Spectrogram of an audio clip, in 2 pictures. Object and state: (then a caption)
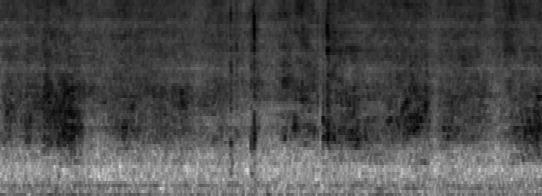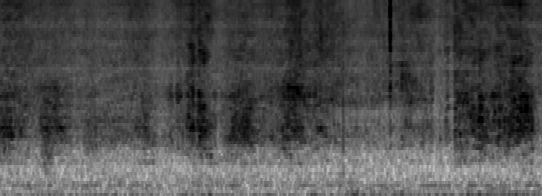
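Cardboard pencil box being scratched and tapped. A small, flat, yellow Crayola cardboard box, hollow and filled with coloured pencils, lies on a table and is tapped and lightly scratched with fingertips and short nails. Soft, bright, papery scratching comes in repeated swells, with occasional crisp, short taps. The overall level stays quiet.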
